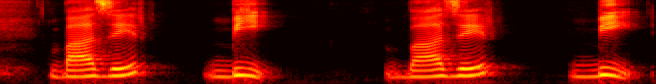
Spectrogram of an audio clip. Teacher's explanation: زیر کو مجہول کر دینا بہت بڑی میجر مسٹیک ہے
